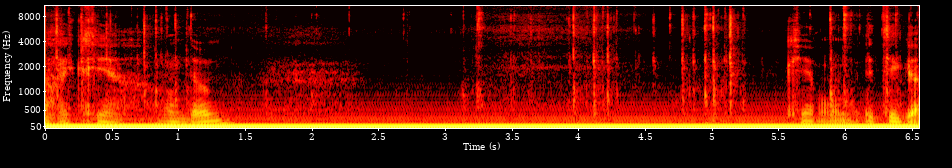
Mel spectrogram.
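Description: Keys clatter in scattered bursts as code is typed on a computer keyboard, fairly close, running over a low steady hum with a voice speaking at the start and end.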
